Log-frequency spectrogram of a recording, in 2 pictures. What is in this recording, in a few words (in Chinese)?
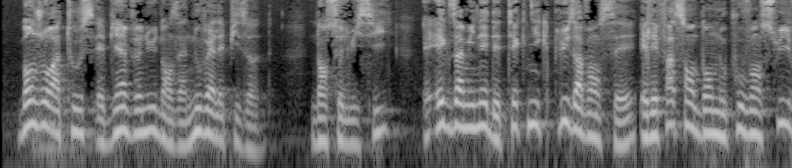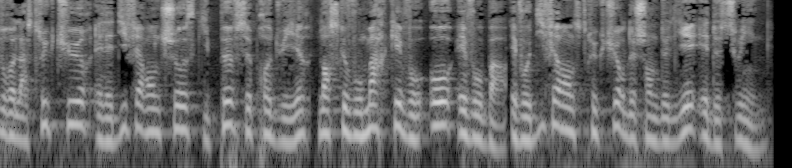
法语男声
